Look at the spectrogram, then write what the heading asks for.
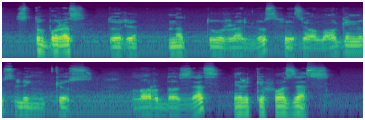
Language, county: Lithuanian, Kaunas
